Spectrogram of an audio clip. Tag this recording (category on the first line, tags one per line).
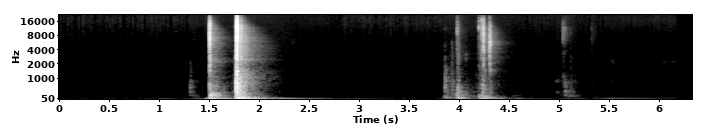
Sound effects > Objects / House appliances
close
creak
door
foley
handle
hinge
house
interior
latch
mechanical
movement
open
openclose
room
sfx
wood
